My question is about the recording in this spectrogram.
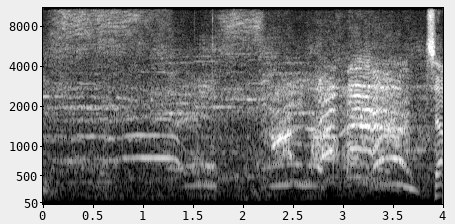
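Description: Men's voices calling out on a rugby pitch as forwards pack down for a scrum, over crowd noise from the stands.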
